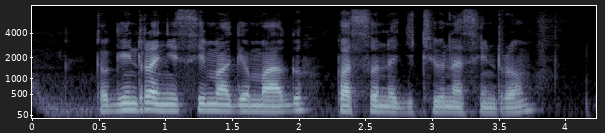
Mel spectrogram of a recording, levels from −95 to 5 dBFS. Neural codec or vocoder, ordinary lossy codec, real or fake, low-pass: none; none; real; 7.2 kHz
